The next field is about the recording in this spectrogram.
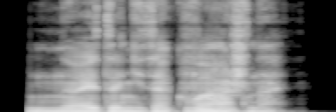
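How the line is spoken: Irritated dismissal. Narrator (Russian): раздраженно отмахнулся Олег

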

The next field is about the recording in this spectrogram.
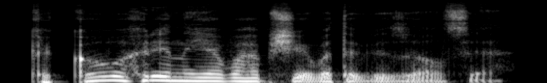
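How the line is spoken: Whisper. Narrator (Russian): прошептал я

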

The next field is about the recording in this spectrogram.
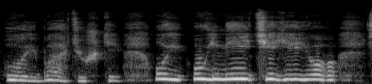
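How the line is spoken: Moaning. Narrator (Russian): стонала Варвара

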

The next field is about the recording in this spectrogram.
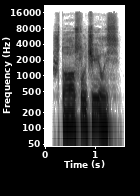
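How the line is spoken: Displeased grumble. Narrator (Russian): недовольно проворчал Остах

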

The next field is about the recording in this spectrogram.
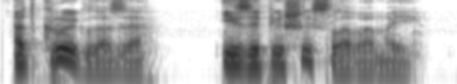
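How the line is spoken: Teacher speaking quietly. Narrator (Russian): учитель тихо сказал

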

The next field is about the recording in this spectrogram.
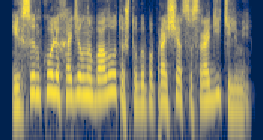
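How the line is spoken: Calm. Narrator (Russian): спокойно ответил

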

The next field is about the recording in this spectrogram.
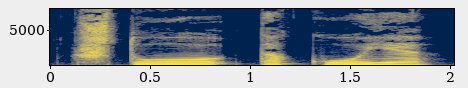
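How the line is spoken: Slow question. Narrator (Russian): медленно спросил Василий Иванович

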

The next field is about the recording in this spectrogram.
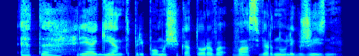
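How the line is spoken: Man speaking quietly. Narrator (Russian): мужчина тихо сказал

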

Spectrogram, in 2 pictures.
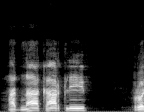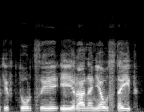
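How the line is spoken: Menacing shout. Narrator (Russian): грозно крикнул Саакадзе

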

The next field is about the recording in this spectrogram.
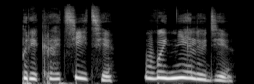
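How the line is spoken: Terrified scream, female. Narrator (Russian): закричала она в ужасе

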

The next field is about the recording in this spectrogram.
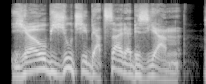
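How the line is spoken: Growl. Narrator (Russian): зарычал господин Ранджит

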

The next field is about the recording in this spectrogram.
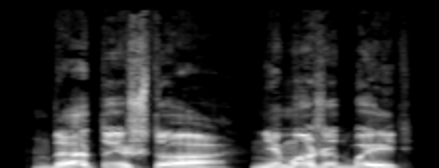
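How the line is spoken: Frightened outcry. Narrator (Russian): выкрикнул он

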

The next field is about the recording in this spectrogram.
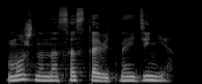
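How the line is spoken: Quiet request. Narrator (Russian): Негромко прошу

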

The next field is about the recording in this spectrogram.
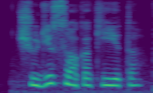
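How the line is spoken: Mutter. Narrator (Russian): пробормотала я

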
